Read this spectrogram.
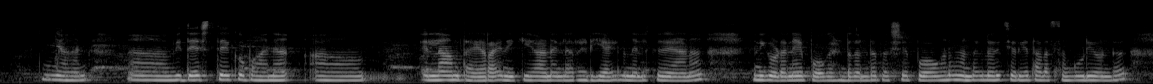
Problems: low volume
